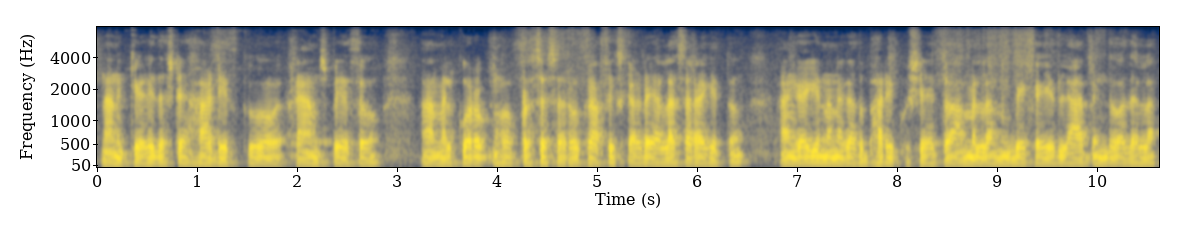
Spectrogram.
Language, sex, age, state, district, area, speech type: Kannada, male, 30-45, Karnataka, Gulbarga, rural, spontaneous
